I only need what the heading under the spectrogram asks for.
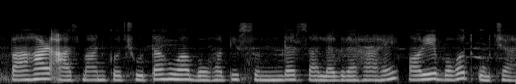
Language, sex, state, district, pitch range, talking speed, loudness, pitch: Hindi, female, Bihar, Jamui, 200-230 Hz, 195 wpm, -26 LUFS, 210 Hz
